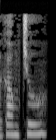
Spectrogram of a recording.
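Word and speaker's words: gong chu (公主): Từ công chủ và công chúa trong tiếng Trung đồng âm, đều đọc là gong chu.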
